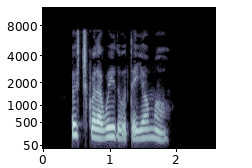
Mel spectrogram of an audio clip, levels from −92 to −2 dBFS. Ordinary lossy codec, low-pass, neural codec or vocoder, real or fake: MP3, 96 kbps; 7.2 kHz; none; real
